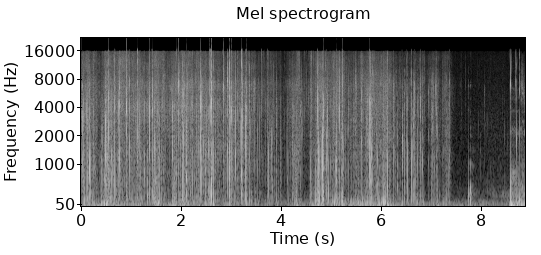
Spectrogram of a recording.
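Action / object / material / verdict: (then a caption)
scrape / padded kraft paper mailer envelope / paper / none. Fingertips with dark painted nails crinkle and scratch a yellow kraft padded paper mailer envelope with a barcode label, hollow with contents inside, close to a microphone. Dense, bright crackling and crinkling runs almost continuously, then drops to near silence with one brief rustle before a louder burst of crinkling returns at the end.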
